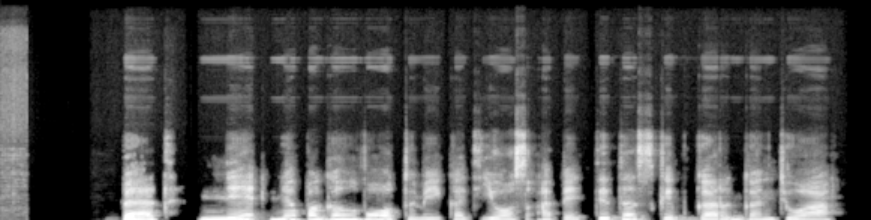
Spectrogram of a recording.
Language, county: Lithuanian, Utena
